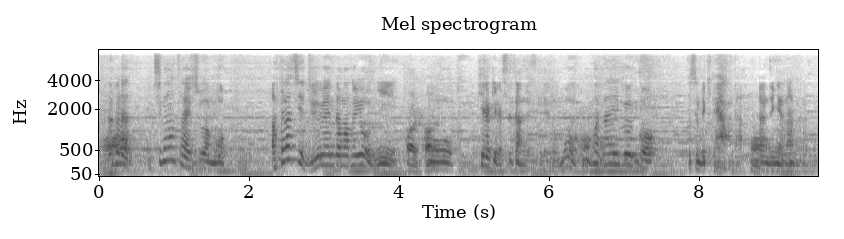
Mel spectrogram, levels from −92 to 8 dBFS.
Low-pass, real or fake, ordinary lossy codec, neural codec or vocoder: 7.2 kHz; fake; none; codec, 44.1 kHz, 7.8 kbps, DAC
